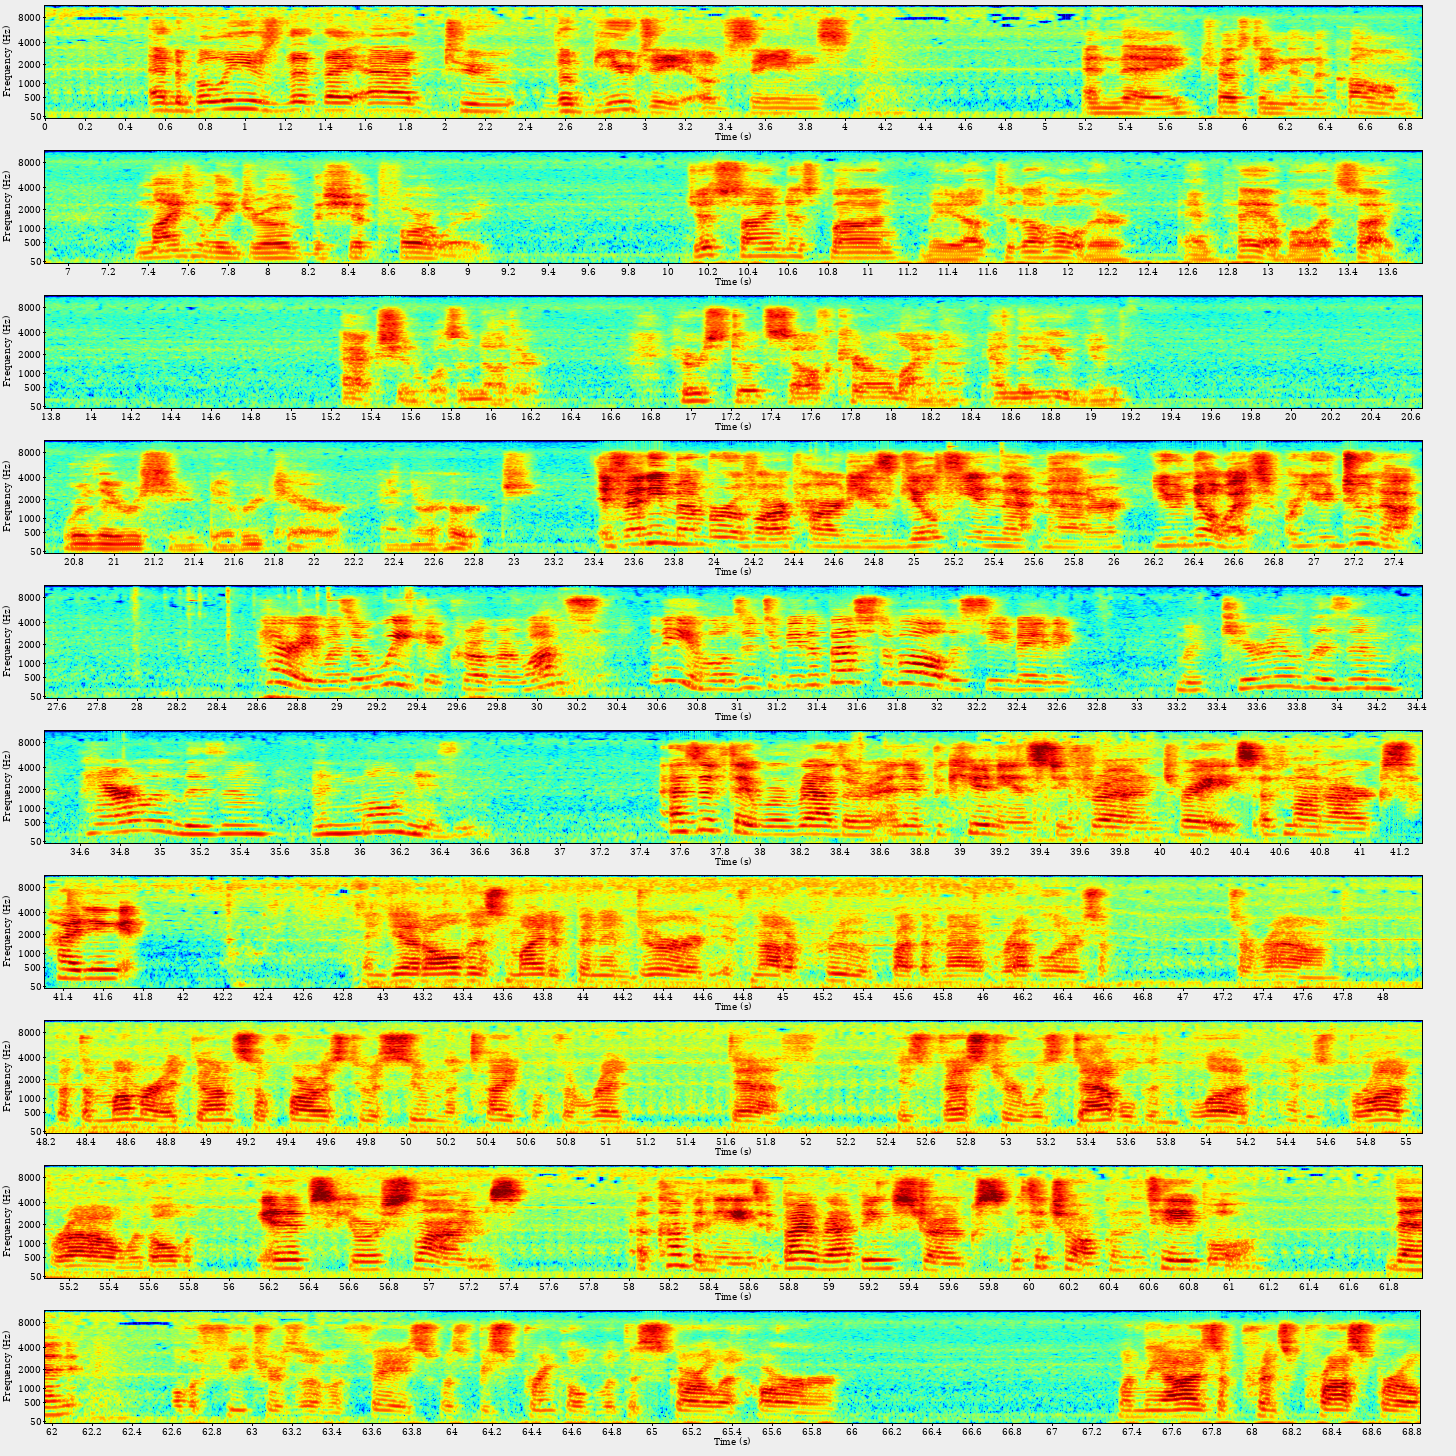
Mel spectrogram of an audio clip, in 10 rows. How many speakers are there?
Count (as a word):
ten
